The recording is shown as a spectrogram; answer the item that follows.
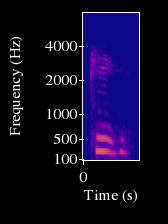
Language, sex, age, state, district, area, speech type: Punjabi, female, 30-45, Punjab, Barnala, rural, conversation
